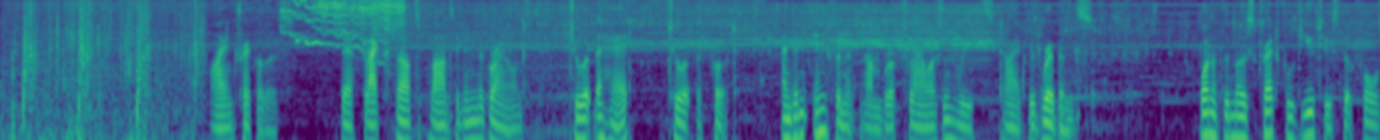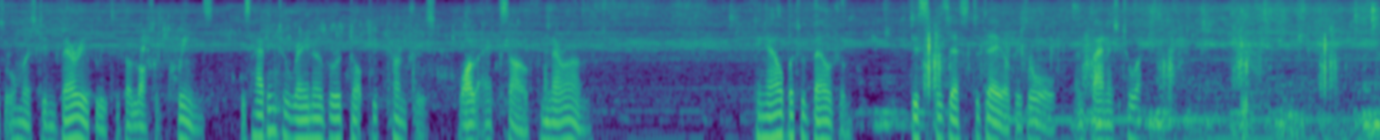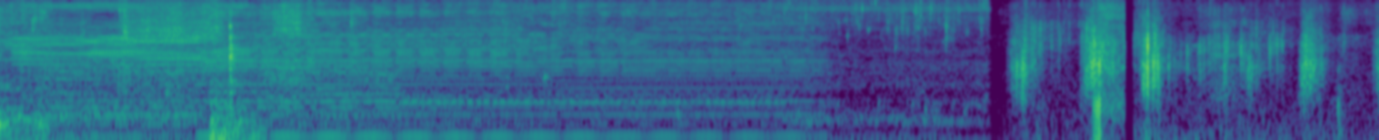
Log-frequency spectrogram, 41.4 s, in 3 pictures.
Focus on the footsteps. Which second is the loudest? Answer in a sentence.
The loudest moment of the footsteps is at 39 seconds.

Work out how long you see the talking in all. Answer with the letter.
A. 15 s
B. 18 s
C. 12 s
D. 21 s
D.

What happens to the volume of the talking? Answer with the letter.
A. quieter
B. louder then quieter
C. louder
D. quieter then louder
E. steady
E.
